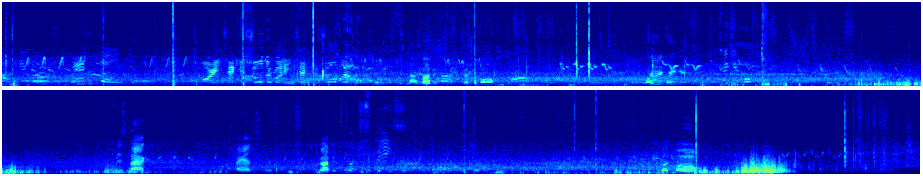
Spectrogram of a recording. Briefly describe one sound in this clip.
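A foot kicks a soccer ball.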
